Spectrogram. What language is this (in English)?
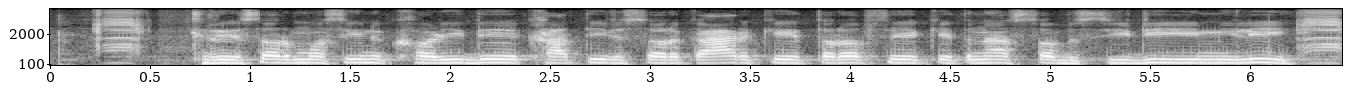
Bhojpuri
